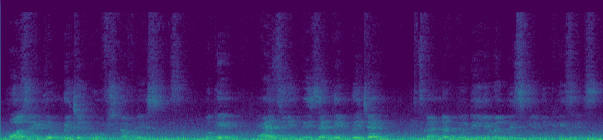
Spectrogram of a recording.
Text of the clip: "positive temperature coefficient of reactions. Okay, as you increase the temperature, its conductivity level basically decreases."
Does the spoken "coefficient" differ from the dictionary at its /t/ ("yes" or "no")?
yes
